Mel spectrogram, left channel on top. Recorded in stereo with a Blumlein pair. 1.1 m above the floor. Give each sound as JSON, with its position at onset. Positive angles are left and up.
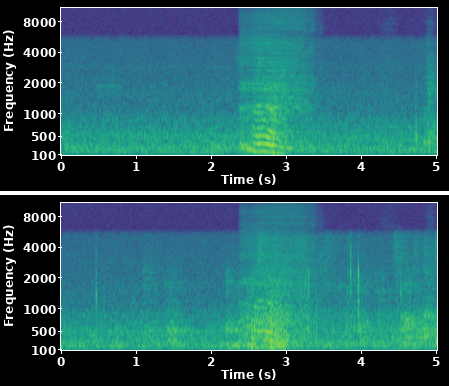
{"t": 2.4, "sound": "a cough", "azimuth_deg": 60, "distance_m": 2.5}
